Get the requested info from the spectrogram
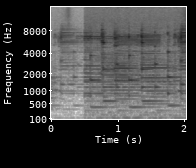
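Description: Mobile phone ringtone playing a melodic tune for an incoming call, with a short break just under half a second in.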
